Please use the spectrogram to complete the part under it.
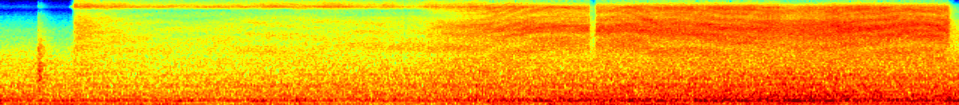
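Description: Paint spray gun coating a box van during DIY bodywork, a continuous airy hiss that swells louder about halfway through, with no voices.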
